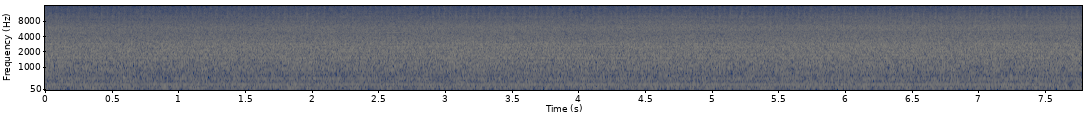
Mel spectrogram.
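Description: A car engine idling steadily: an even low hum over a bed of noise, with no change.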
